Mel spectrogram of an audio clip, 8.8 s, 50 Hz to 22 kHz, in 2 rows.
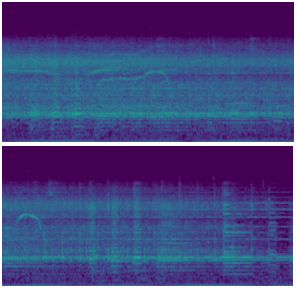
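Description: A 1970 live television music performance played back through a speaker: studio audience applause with a few whistles, then the band's music coming in near the end.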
